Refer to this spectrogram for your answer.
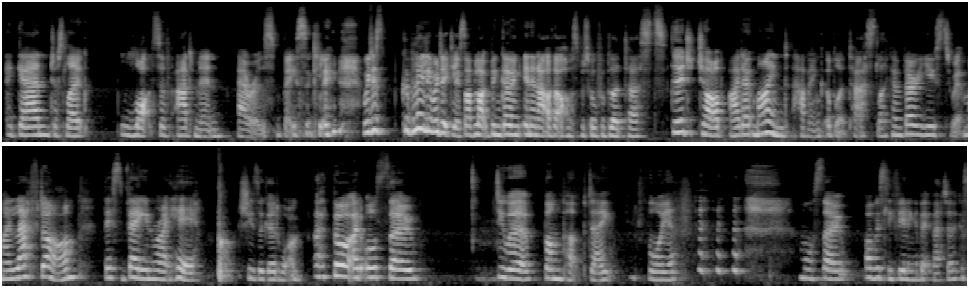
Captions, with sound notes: again, just lots of admin errors basically, which is completely ridiculous. I've been going in and out of that hospital for blood tests. Good job I don't mind having a blood test. I'm very used to it. My left arm, this vein right here, (popping quietly) she's a good one. I thought I'd also do a bump update for you. (giggles quietly) I'm also obviously feeling a bit better,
